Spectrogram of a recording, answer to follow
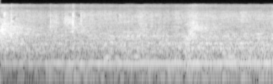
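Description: Steady hiss of compressed air at the hose coupling and gauge fitting of a two-stroke expansion chamber being pressurised to push out its dents, over a constant low hum.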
